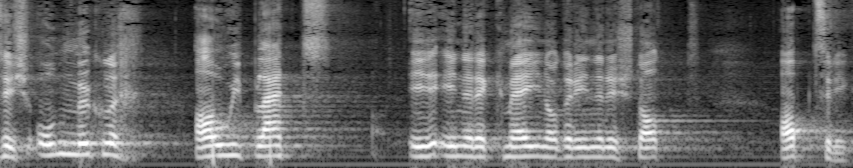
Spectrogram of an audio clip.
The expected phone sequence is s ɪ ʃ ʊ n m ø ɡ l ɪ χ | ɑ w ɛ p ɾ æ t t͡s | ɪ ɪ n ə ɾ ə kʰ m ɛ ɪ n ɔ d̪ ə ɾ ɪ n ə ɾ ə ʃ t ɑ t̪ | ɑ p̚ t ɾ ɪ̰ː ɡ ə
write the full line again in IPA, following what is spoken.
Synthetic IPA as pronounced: s ɪ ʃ ʊ n m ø ɡ l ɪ χ | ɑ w i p l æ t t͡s | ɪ ɪ n ə ɾ ə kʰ m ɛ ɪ n ɔ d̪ ə ɾ ɪ n ə ɾ ə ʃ t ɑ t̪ | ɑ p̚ t͡s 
